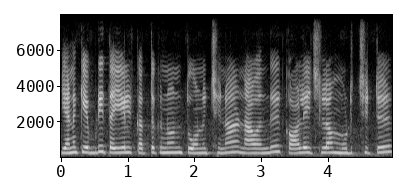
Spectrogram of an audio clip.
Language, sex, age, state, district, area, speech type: Tamil, female, 18-30, Tamil Nadu, Viluppuram, rural, spontaneous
